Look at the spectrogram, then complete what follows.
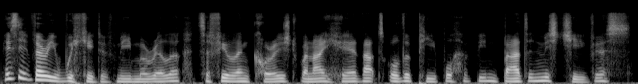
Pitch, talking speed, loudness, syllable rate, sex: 145 Hz, 195 wpm, -20 LUFS, 5.3 syllables/s, male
